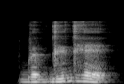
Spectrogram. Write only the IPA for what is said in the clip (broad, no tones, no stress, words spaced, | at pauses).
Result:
bøbɡyɡʱe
